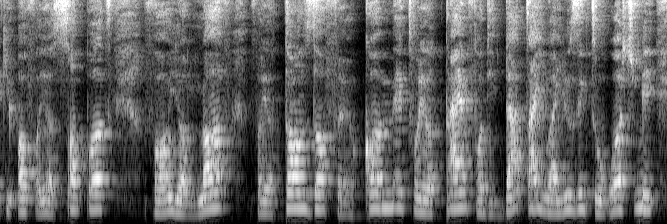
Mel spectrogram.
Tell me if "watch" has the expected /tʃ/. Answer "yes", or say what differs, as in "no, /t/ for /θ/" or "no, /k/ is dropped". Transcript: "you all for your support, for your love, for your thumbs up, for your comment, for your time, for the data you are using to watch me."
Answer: no, /ʃ/ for /tʃ/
